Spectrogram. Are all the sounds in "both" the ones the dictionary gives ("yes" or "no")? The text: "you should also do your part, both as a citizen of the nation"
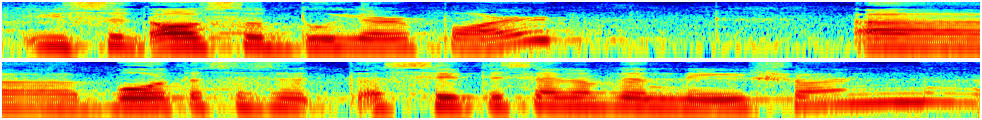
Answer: no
